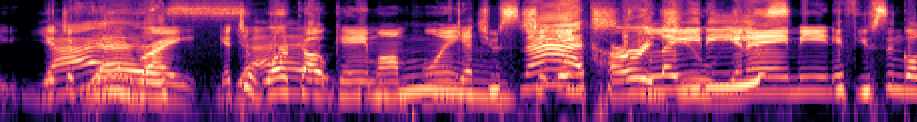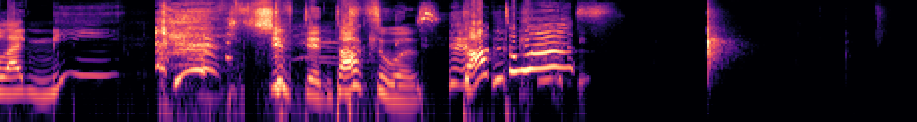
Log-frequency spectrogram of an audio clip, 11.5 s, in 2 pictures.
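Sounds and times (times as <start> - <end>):
speech: 0.0 - 9.5
hands clapping: 10.1 - 10.4.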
